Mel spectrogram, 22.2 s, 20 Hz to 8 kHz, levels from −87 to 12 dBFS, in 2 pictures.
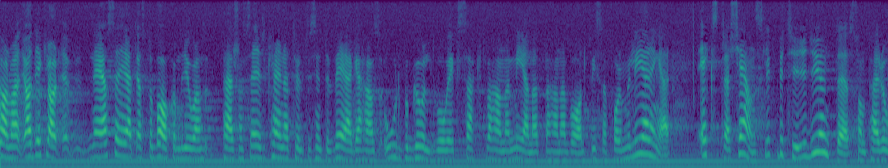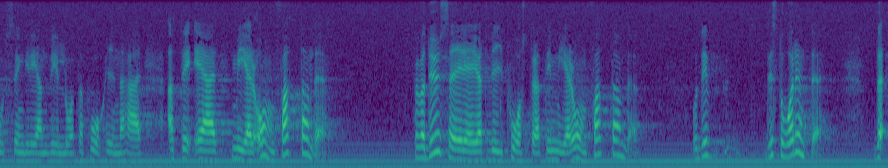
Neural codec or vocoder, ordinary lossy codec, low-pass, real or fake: none; none; none; real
